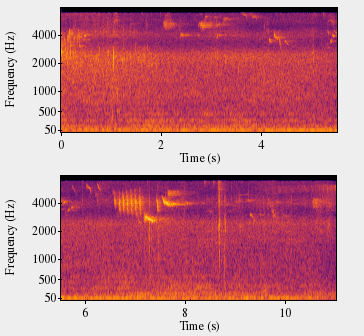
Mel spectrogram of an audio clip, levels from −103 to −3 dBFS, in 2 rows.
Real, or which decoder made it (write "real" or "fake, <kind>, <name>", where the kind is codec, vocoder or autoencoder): real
